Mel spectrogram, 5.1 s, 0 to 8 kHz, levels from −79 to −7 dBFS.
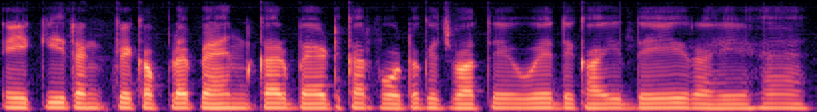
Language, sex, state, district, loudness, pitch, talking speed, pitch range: Hindi, male, Uttar Pradesh, Lalitpur, -20 LUFS, 120 Hz, 165 wpm, 120-125 Hz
